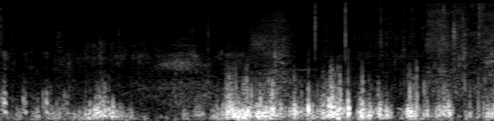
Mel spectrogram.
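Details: Wind buffets the microphone beside the Delaware River in the Pocono Mountains, with low rumbling water and outdoor noise but no clear animal call.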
